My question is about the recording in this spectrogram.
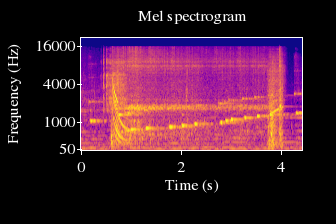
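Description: Cartoon sound effect of a ratcheting, winding mechanism: a falling swoosh about half a second in, then clicking steps that climb in pitch until a burst near the end. Light background music runs underneath.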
